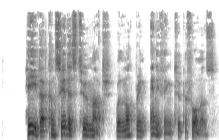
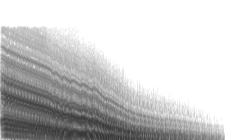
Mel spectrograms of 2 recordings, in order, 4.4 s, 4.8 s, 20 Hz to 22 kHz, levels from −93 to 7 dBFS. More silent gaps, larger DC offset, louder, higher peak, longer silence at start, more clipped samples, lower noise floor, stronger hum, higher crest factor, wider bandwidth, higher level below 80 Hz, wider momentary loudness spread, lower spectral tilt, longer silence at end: neither; neither; second, -20 LUFS vs -17 LUFS; about the same, -2 dBFS vs -4 dBFS; first, 0.5 s vs 0 s; neither; about the same, -49 dBFS vs -48 dBFS; neither; first, 20 dB vs 14 dB; first, 17 kHz vs 11 kHz; second, -56 dBFS vs -28 dBFS; second, 11 LU vs 18 LU; second, -4.5 dB/octave vs -8 dB/octave; second, 0.15 s vs 0.9 s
